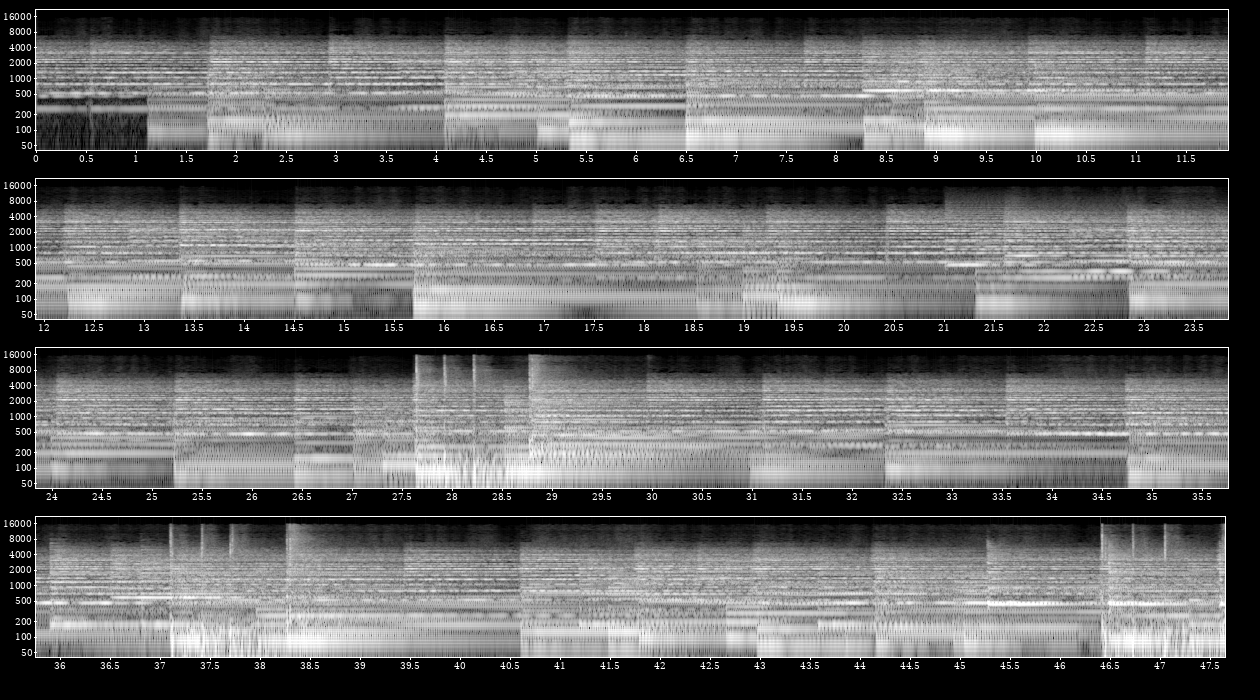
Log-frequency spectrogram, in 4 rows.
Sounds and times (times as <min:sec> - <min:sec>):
Music: 0:00.0 - 0:47.6.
